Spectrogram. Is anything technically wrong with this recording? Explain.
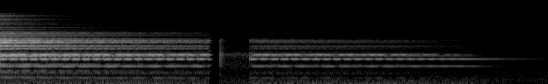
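Yes. From 2.09 to 2.51 s there is a long network dropout, likely a stalled packet stream: the receiver stretches the last sound into a fading buzz or hiss for about 400 ms, then goes silent for about 40 ms. The audio resumes with roughly 400 ms missing.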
